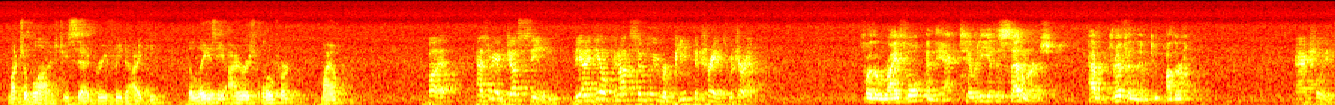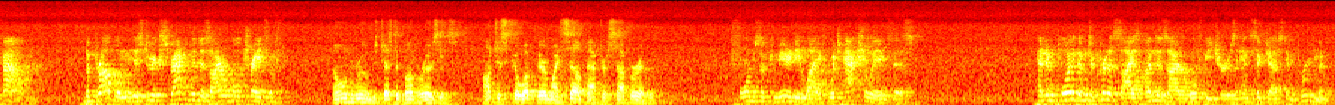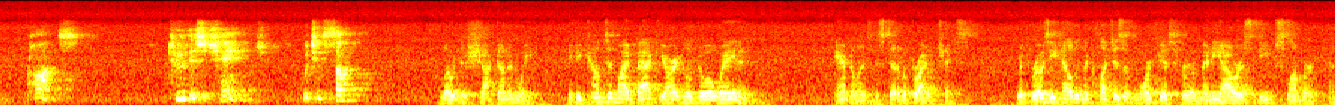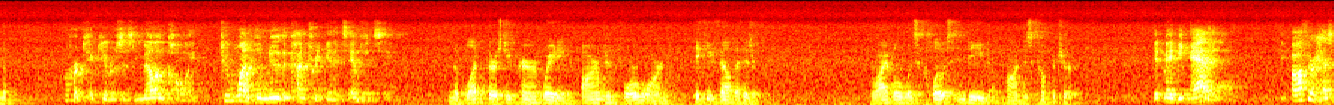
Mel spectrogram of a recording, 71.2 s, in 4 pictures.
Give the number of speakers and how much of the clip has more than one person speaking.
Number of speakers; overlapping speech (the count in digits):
3, no overlap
